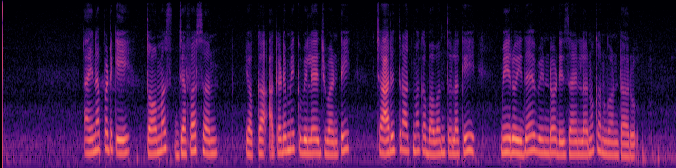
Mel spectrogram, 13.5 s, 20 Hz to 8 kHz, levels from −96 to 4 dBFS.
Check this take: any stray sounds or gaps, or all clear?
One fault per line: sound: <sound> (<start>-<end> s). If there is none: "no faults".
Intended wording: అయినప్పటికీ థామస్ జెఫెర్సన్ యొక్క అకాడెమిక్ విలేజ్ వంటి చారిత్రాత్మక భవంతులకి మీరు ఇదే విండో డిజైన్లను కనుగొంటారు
no faults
